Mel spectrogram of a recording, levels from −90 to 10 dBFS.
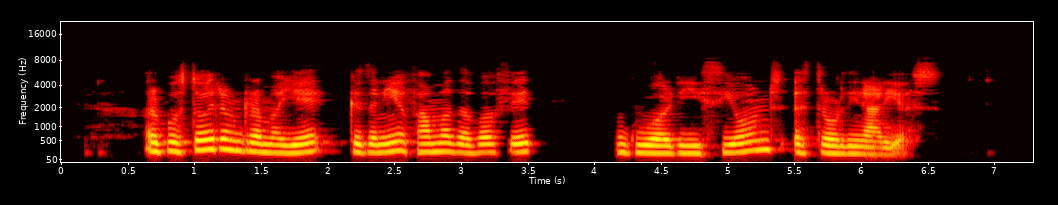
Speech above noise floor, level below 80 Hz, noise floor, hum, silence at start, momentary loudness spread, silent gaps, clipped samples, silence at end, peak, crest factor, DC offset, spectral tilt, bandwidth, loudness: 62 dB; -76 dBFS; -85 dBFS; none; 0.65 s; 8 LU; none; under 0.1%; 0.75 s; -6 dBFS; 18 dB; under 0.1%; -6.5 dB/octave; 7.8 kHz; -23 LUFS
